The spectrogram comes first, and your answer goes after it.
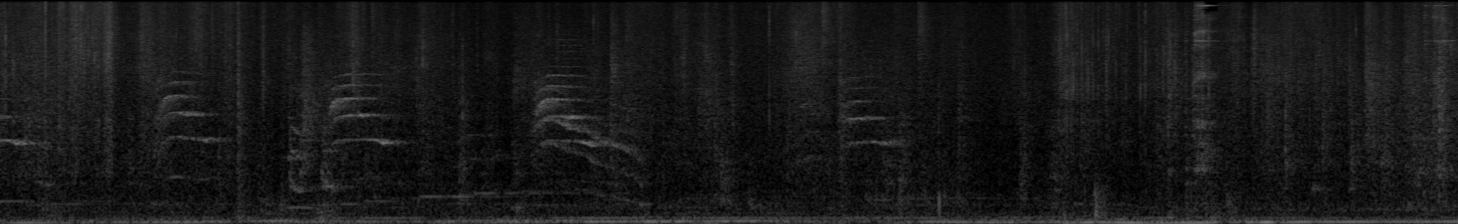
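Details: Indoors, an American Shorthair cat gives a run of high, bent meows, some rising then falling, several clustered in the first ten seconds, then quieter; a strong low rumble runs underneath throughout.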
